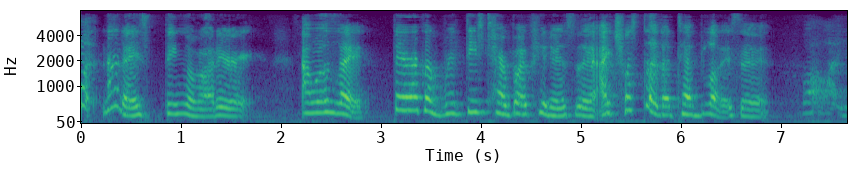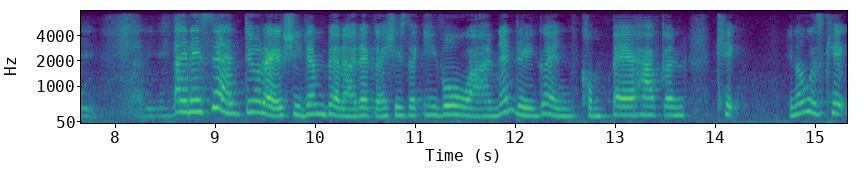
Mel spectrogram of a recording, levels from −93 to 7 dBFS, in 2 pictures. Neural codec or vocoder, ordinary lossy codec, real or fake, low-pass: codec, 16 kHz, 1.1 kbps, Voila-Tokenizer; none; fake; 7.2 kHz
